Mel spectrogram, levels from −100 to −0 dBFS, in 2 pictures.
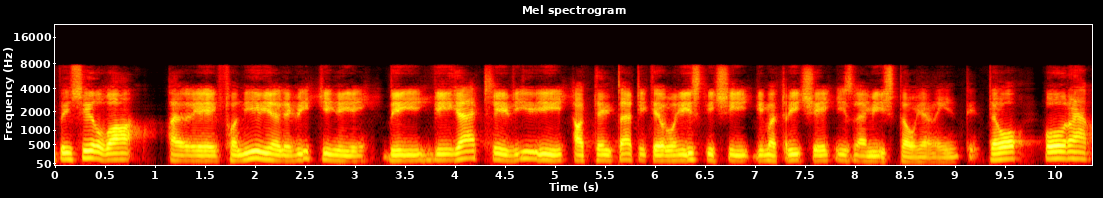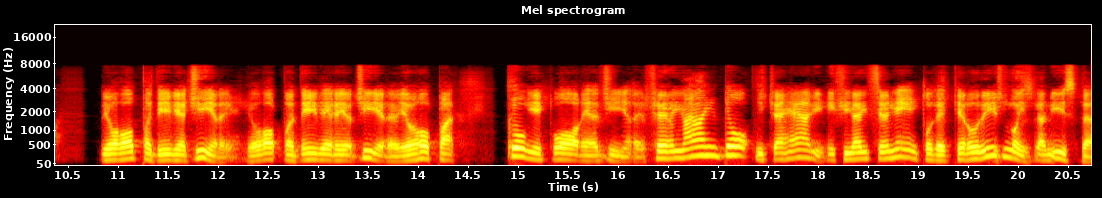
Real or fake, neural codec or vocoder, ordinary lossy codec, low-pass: fake; codec, 16 kHz, 0.5 kbps, FreqCodec, larger model; none; none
